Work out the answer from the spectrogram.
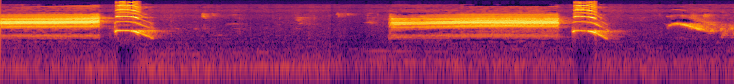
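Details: Energetic song of a lame sooty-headed bulbul: a harsh buzzing strand ending in a sliding whistle, repeated, then a brief curving whistled note, with soft low noise underneath.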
